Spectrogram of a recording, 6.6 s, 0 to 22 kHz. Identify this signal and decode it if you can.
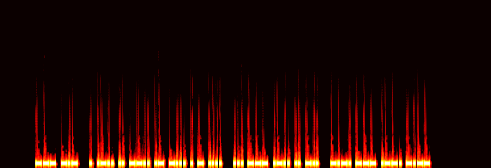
Morse code, heard as a keyed tone, about 51 wpm, 700 Hz. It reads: OK ELIZABETH SOLID COPY
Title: Practice QSO - Exchange 3 - More Info - 50wpm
